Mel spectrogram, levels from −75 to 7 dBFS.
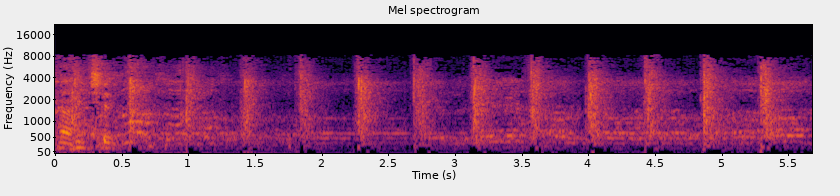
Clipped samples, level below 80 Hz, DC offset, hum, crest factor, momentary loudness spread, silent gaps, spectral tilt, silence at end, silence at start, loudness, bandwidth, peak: under 0.1%; -54 dBFS; under 0.1%; none; 20 dB; 9 LU; none; -1 dB/octave; 0 s; 0 s; -19 LUFS; 8.8 kHz; 0 dBFS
